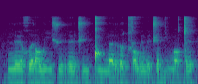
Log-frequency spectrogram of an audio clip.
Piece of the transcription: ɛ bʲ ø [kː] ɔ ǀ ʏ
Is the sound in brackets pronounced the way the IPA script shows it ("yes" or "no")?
no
